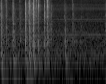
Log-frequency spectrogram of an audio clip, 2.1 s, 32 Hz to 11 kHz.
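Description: Typing on the keyboard of an IBM ThinkPad 760XL laptop. There is a quick run of key clicks at the start, another run about half a second in, and a single press a little after the middle.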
